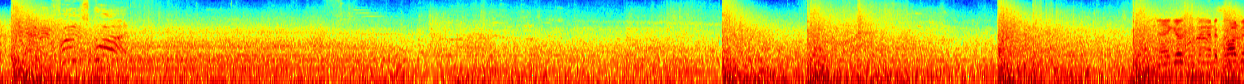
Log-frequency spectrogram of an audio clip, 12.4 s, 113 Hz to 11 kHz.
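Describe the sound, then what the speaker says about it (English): Battlefield gunfire and artillery fire in Company of Heroes 2, dense loud booms and rattling shots layered over continuous combat noise, with heavier blasts landing near the middle and end. "coming under quite a bit of fire"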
